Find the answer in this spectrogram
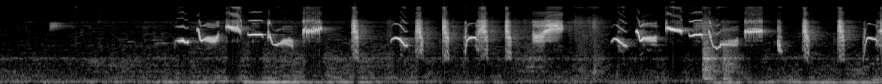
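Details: Long-tailed shrike song used to draw other shrikes into singing: after a quiet start, a fast, varied run of slurred whistles, downward-swooping notes and scratchy rasps, packed closely for several seconds over a faint low hum.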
